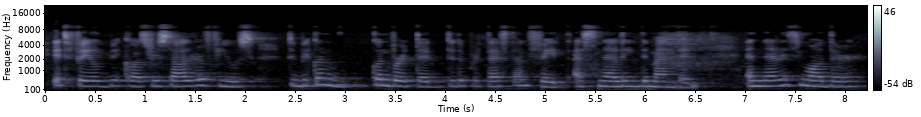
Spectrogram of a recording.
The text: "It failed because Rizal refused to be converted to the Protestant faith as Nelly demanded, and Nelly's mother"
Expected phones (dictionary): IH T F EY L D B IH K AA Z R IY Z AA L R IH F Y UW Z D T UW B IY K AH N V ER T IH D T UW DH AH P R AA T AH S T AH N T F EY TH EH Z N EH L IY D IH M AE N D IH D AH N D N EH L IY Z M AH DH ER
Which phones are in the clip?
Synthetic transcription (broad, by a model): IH T F EY L D B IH K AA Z R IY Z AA L R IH F Y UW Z T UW B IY K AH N V ER T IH D T UW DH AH P R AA T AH S T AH N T F EY T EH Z N EH L IY D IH M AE N D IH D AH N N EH L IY S M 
